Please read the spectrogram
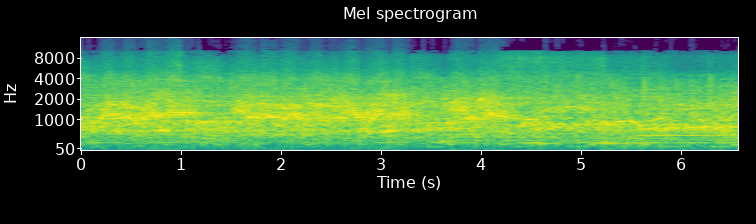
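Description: Large congregation crying out and shouting together in a big hall, a loud, steady mass of many overlapping voices.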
